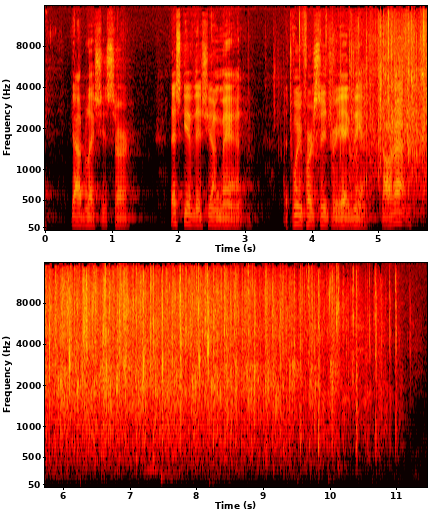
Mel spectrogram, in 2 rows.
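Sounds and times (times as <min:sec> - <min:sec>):
speech: 0:00.4 - 0:05.7
audience applause: 0:04.2 - 0:11.4.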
